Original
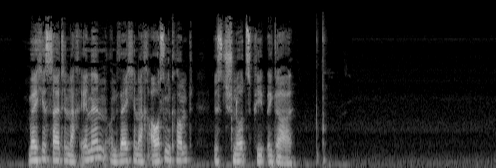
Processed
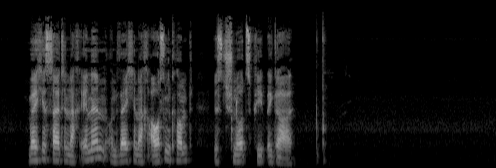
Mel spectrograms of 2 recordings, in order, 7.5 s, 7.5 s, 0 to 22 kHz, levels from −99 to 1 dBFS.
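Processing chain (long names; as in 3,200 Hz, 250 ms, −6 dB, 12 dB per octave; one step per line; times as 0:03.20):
high-pass filter 580 Hz 12 dB per octave
level −5 dB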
